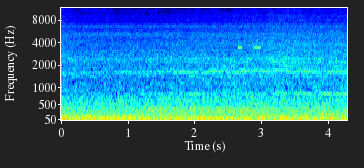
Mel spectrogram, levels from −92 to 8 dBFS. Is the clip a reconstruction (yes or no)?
yes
